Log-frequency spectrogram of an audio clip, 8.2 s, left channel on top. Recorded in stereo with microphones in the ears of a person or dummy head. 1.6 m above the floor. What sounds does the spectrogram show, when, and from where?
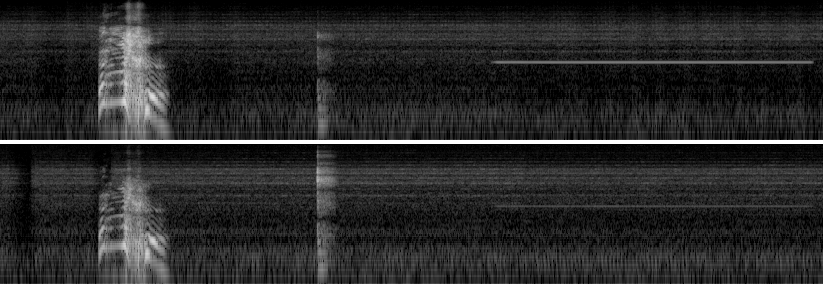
1.0 s a sneeze: 50° left (ahead or behind)
3.2 s a snare drum: 85° right
4.9 s a flute: 55° left (ahead or behind)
